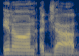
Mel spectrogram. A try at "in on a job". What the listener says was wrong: Okay, instead of in, use a short I. In.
